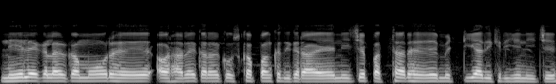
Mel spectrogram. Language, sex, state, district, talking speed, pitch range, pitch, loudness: Hindi, male, Uttar Pradesh, Varanasi, 235 wpm, 145-155 Hz, 150 Hz, -14 LUFS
